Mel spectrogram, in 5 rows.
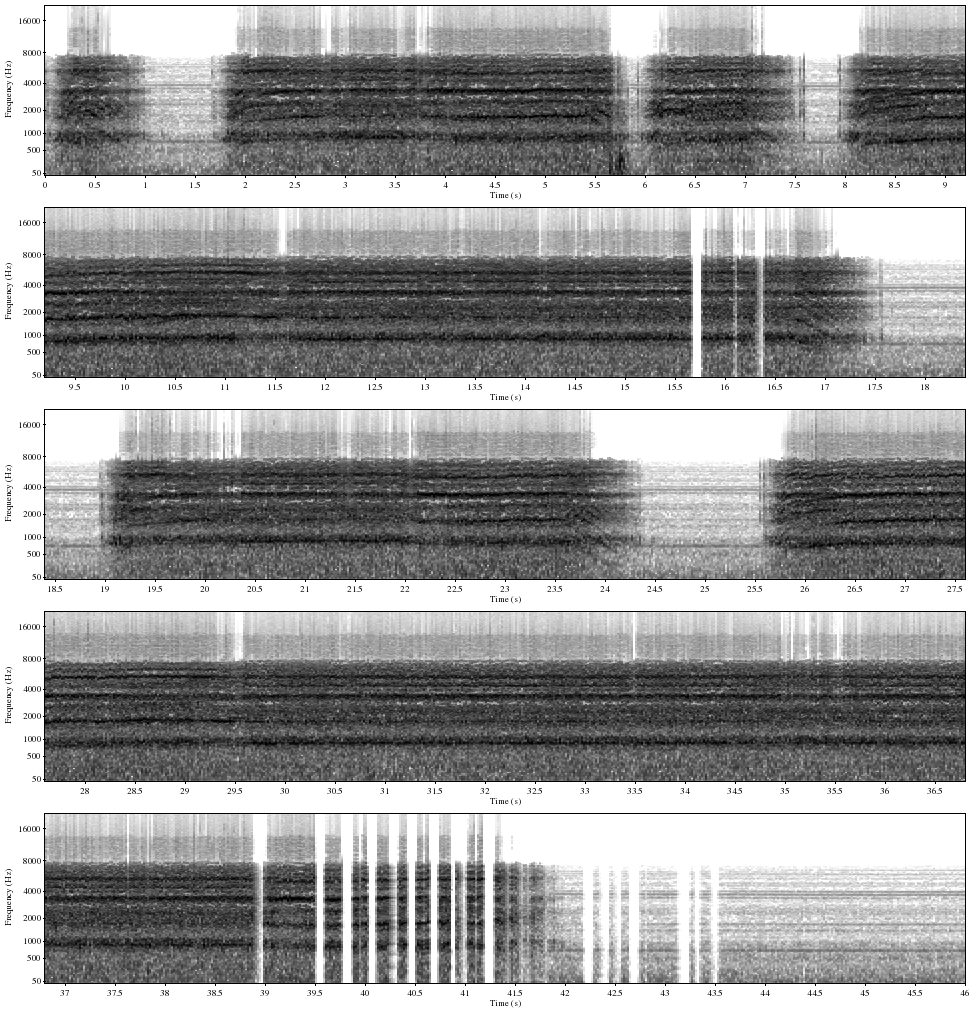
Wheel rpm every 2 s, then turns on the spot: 20, 190, 190, 100, 150, 230, 230, 230, 140, 70, 230, 180, 20, 190, 230, 230, 230, 230, 230, 220, 180, 10, 0.
none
